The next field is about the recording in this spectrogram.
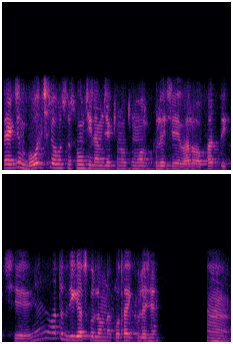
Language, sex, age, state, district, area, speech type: Bengali, male, 18-30, West Bengal, Purulia, urban, conversation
